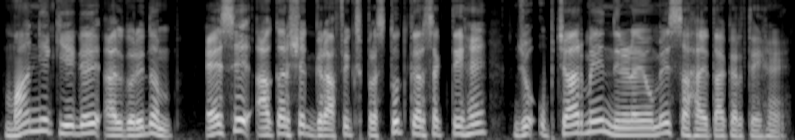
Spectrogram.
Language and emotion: Hindi, neutral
